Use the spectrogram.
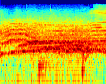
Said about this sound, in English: Horrible. Just horrible. Listen to that collective screech. Ugh.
